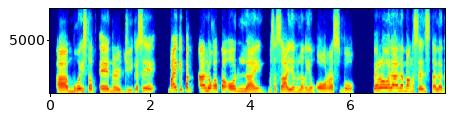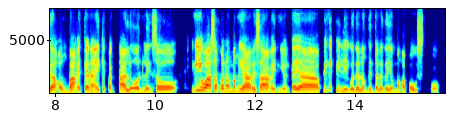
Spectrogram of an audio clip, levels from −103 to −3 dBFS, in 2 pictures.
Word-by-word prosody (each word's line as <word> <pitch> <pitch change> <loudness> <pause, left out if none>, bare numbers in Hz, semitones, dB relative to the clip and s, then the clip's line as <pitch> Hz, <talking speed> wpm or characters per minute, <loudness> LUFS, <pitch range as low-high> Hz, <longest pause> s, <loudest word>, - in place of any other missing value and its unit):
um, 235 0 +5
waste 250 +1 +2
of 250 - -1
energy 215 -6 0
kasi, - - -1 0.3
makikipagtalo 290 -4 +3
ka 255 - +5
pa 235 - +5
online 215 -7 +1
masasayang 210 -2 0
lang 200 -1 -4
'yong 195 0 -5
oras 195 +2 0
mo. 165 -3 -6 0.4
Pero 280 +3 +5
wala 290 -1 +5
namang 265 -3 +2
sense 230 -1 -2
talaga 220 -1 +1
kung 210 0 -5
bakit 210 0 +1
ka 220 - 0
nakikipagtalo 195 -2 -3
online 180 -1 -2
so, 220 -2 -1 0.3
iniiwasan 280 -2 +3
ko 260 - -3
nang 255 -1 -2
mangyari 220 -5 0
sa 185 -4 +1
akin 165 -1 -6
'yon. 165 0 -11
Kaya 215 -2 +2
pinipili 270 -6 -8
ko 210 -1 -4
na 200 - 0
lang 190 0 -6
din 200 0 -11
talaga 190 -2 -5
'yong 180 0 -7
mga 175 -1 -7
post 185 +2 -7
ko. 125 -1 -12
215 Hz, 165 wpm, -21 LUFS, 195-250 Hz, 0.4 s, um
